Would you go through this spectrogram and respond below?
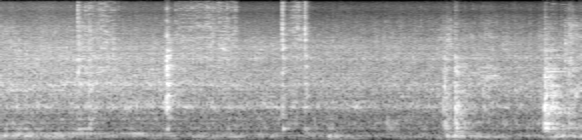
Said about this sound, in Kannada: ಈಗ ಕೊಯ್ದು ಇಟ್ಕೊಂಡಿರೋಂಥ ಹೂಕೋಸುಗಳನ್ನ ಹಾಕೊಳ್ಳೋಣ ಎಣ್ಣೆಯಲ್ಲಿ.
